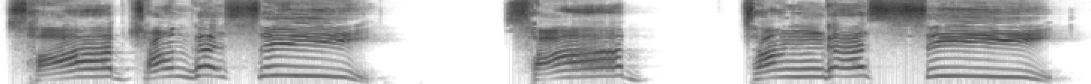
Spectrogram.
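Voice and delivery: put-on very high, hugely drawn-out Indian-accented cry. Streamer riffing for chat before apologising, mock Indian-accented proclamation. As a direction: stretch every syllable up high, Indian accent.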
